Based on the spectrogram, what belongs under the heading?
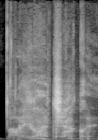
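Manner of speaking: whispered ice cream man; whispered asmr role play. Acted. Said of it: "some A S M R roleplay".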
